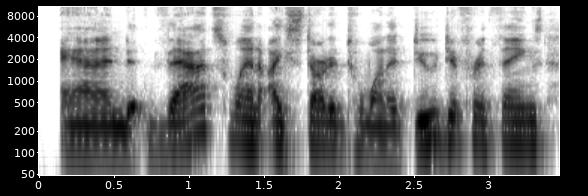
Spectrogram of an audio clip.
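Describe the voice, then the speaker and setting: At a fairly slow pace, a man talks at medium pitch with ordinary pitch variation against a quiet background. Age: 60s. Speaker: nonprofit founder and pilot. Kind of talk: casual interview. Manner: halting, many fillers and restarts.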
